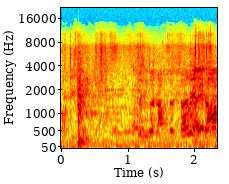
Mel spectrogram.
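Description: A basketball hitting the concrete court once, a single sharp thud a moment in, with players' voices calling across the court later on.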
